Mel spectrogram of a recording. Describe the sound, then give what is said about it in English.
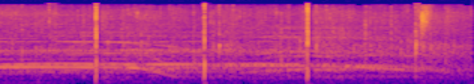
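An audience at a packed church service applauds for Jesus, with a few sharp, evenly spaced claps standing out over a steady wash of crowd noise and a sustained musical tone. “Let's give it up for Jesus one more time.”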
